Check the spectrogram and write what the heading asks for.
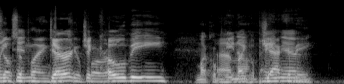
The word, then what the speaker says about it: Jacobi: Jacobi, Michael Pena. Michael Pena. Jacoby. Huh? Jacoby. Jacobi.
